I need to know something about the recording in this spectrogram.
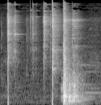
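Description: A few sharp metal clinks and knocks as small steel pieces and hand tools are handled at a bench vise. The loudest knock comes about a second and a quarter in and rings briefly.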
